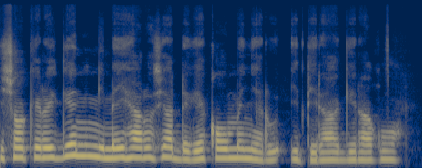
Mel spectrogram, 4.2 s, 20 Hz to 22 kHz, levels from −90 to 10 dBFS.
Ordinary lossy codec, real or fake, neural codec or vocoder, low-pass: none; fake; autoencoder, 48 kHz, 128 numbers a frame, DAC-VAE, trained on Japanese speech; 19.8 kHz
